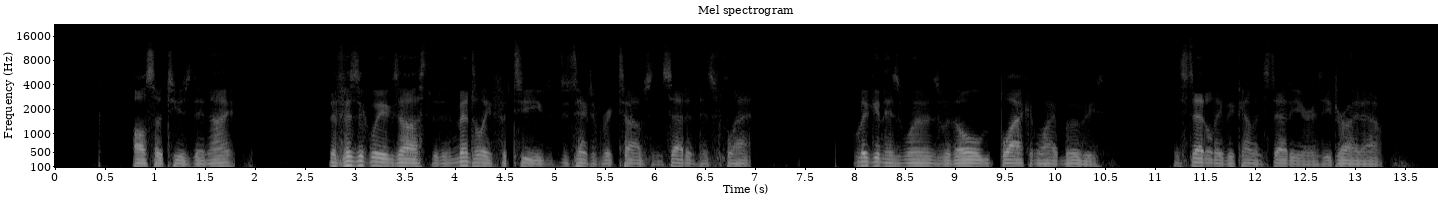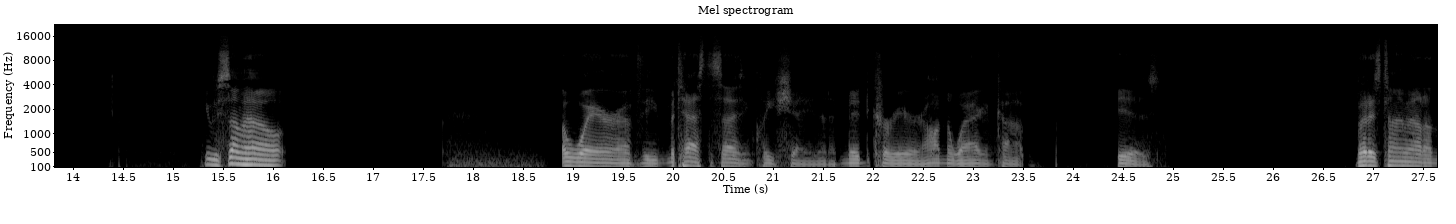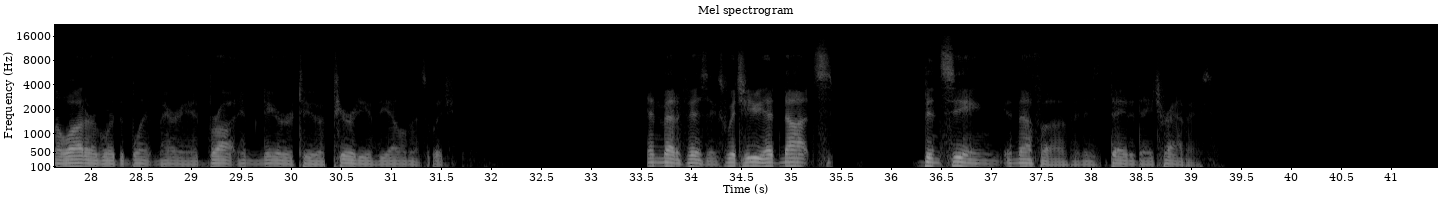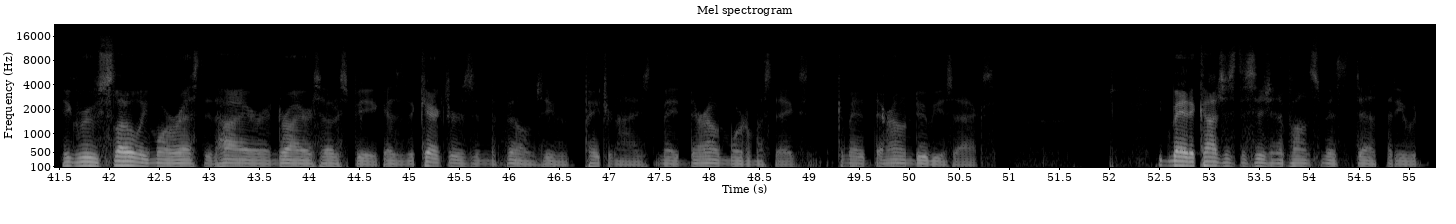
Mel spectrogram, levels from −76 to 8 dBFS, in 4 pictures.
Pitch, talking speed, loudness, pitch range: 95 Hz, 140 wpm, -32 LUFS, 85-100 Hz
